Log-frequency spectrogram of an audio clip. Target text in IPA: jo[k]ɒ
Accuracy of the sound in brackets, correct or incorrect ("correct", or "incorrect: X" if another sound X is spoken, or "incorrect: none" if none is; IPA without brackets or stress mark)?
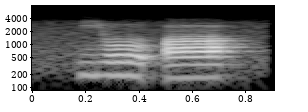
incorrect: ʔ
